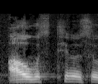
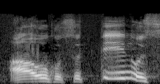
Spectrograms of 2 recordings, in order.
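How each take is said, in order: First: The name is said in a plain Korean way. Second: The name is said in a showy Latin-like way. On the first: This is how the speaker's own group says it. "저희는 뭐 어거스틴 아니면 그 아우구스티누스 그러는데" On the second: The other group is showing off by using the original pronunciation. "원어 발음으로 하자 ... 거기는 아우구스티누스 뭐 이런 식으로 이제 자기는 이제 티를 좀 내고"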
